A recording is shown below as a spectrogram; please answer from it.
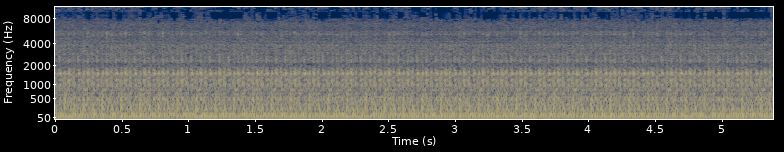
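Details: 2017 Toyota diesel after major service, at idle: hard regular knock about three to four per second with metallic, gritty grinding vibration underneath; source not yet identified.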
